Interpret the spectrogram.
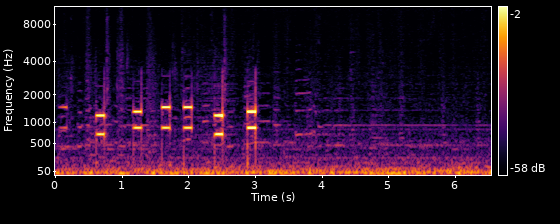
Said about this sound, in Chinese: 电话将转接到语音信箱， 又转接到语音信箱吗？ 我再打一次， 你再打一次。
